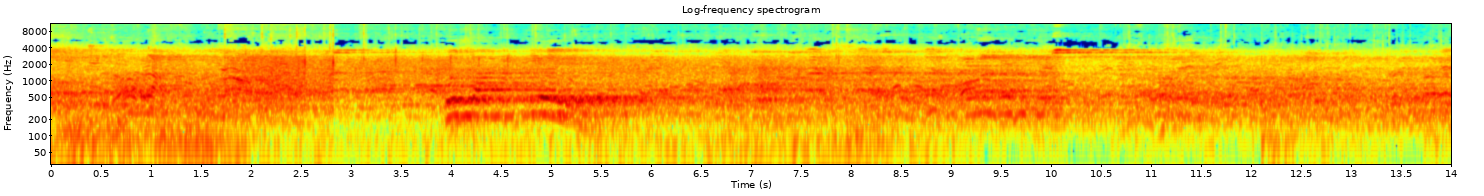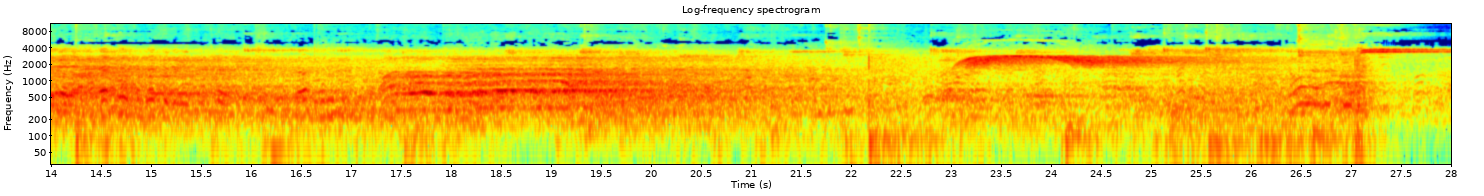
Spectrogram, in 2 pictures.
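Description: A handball bounces and thumps on the floor.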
